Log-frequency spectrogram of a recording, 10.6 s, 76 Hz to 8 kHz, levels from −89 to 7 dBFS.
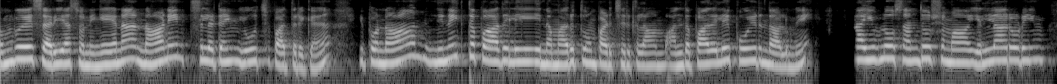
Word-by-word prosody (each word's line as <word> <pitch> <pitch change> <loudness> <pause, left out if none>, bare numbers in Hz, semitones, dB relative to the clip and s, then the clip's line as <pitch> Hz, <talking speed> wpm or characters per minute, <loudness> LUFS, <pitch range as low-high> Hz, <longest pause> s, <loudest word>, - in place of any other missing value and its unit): ரொம்பவே 295 +6 +5
சரியா 240 +1 +4
சொன்னீங்க. 215 -2 +1
ஏனா, 270 +4 +2 0.2
நானே 265 +7 +2 0.2
சில 285 -1 +1
டைம் 275 0 +1
யோச்சி 265 0 -2
பார்த்துருக்கன். 205 +1 -4 0.3
இப்போ 255 +2 -2
நான் 320 +8 0 0.2
நினைத்த 320 +5 0
பாதையிலேயே 265 -1 +2
இந்த 230 -1 +2
மருத்துவம் 245 +1 0
படிச்சிருக்கலாம். 215 -1 -4
அந்த 215 +2 0
பாதையிலேயே 245 +4 +1
போயிருந்தாலுமே, 240 -6 -1 0.5
நான் 290 0 +2
இவ்ளோ 305 +2 +1 0.2
சந்தோஷமா, 280 -2 0 0.2
எல்லாருடையும் 285 +2 -1
260 Hz, 130 wpm, -21 LUFS, 230-285 Hz, 0.5 s, ரொம்பவே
